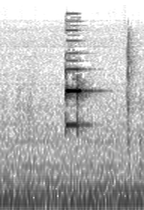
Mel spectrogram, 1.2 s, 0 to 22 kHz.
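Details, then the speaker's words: Single short high-pitched electronic beep as the humidifier switches on, pressing the bottom right button, while setting up a V60 wet circuit for nasal high flow or CPAP. "once you've set up your wet circuit you need to turn your humidifier on so if you press the bottom right hand button"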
